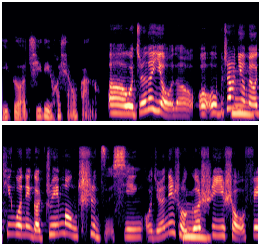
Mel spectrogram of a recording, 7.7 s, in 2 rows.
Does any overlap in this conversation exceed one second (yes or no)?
no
